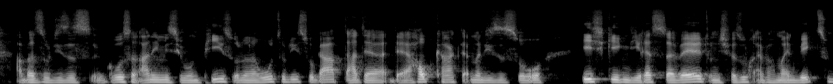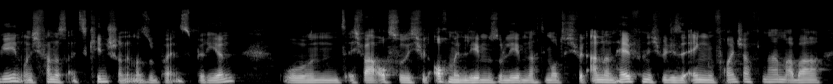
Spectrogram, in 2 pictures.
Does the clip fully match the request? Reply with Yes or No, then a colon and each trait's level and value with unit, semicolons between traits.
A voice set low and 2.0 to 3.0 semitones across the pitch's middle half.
Yes: low, 100 Hz; narrow, 2.4 semitones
